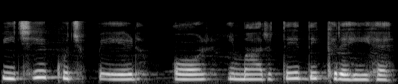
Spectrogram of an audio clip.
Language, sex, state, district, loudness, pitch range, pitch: Hindi, female, Assam, Kamrup Metropolitan, -17 LUFS, 235-275 Hz, 240 Hz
